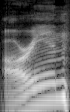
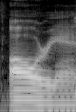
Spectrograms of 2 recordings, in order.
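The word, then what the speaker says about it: Allrianne: to the audiobook, so I was like, Arian? But it's Alrian. Yep. A-L-L-R-I-A-N-N-E. R-I-A-N-N-E? Yep. Alrian? Yes. Yeah, I guess that makes sense. At least that's how they say it in the audiobook.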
